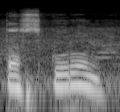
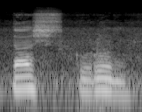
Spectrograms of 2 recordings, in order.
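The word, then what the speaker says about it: تشكرون: Jadi itu tadi, jadi la'allakum tashkurun pakai sin, maka semoga menjadi bersyukur. Bukan la'allakum tashkurun menjadi orang pemabuk, jadi mabuk, bukan bersyukur. Versinya sin itu tempat keluarnya tengah-tengah lidah ketemu dengan langit-langit atas, tashkurun. Kalau sin itu keluarnya di ujung lidah ketemu dengan gigi seri bawah.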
